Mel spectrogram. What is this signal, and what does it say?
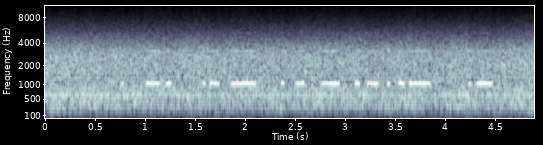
Beeps of irregular length, with radio static. There is no code.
